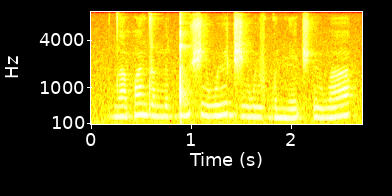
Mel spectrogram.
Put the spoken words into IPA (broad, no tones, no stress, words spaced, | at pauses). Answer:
dãpɐ̃dɐ nɵɡ͡ǃũʃi wɨd͡ʒi wɨvɡʷɐnʲẽt͡ʃʼɨ wɐ̃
